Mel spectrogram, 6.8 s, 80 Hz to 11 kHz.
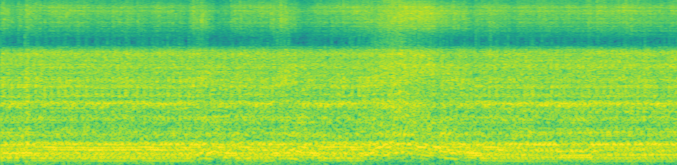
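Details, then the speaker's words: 1973 Kawasaki S2A 350cc two-stroke triple, first start after carburetor work: fired on one kick into a buzzy, even idle that holds steady without stumbles; runs mostly okay, normal idle. "well that certainly worked better than i was expecting one kick fired up and it seems to run mostly okay not terrible"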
